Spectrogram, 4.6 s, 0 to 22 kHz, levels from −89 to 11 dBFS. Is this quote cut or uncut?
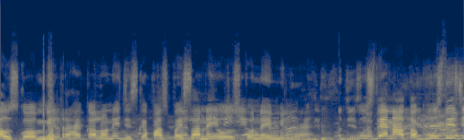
cut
